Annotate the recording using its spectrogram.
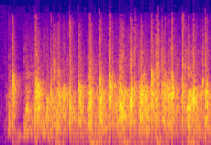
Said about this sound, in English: Let's give a round of applause for all of our All Eastern students. Quite amazing. Congratulations.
